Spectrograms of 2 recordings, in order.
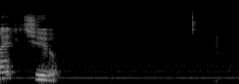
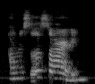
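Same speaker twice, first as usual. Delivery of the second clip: sigh, then a higher, shaky-sounding apology; tearful apology; 6 semitones higher than usual. Real, not acted. Fighting tears while telling about her dad, tearful apology. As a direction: sigh out the sorry through tears. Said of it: "I can't believe I'm tearing".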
